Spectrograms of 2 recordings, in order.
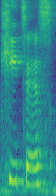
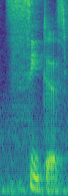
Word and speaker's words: Cetus: a sea monster, and this sea monster is called Ketis or Cetus, right? Depending on if you use that hard or soft C.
